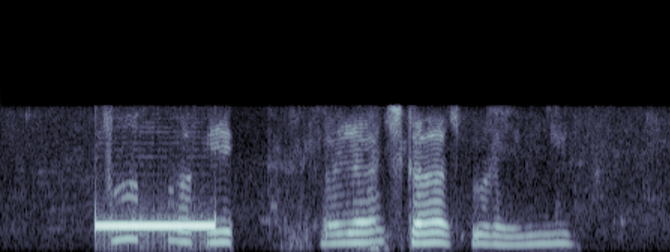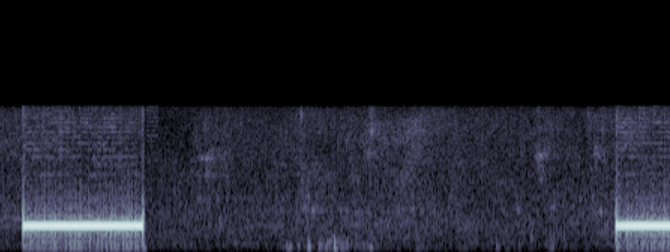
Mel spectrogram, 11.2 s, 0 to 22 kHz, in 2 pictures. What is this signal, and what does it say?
Ringback tone (Europe, 425 Hz), with speech.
